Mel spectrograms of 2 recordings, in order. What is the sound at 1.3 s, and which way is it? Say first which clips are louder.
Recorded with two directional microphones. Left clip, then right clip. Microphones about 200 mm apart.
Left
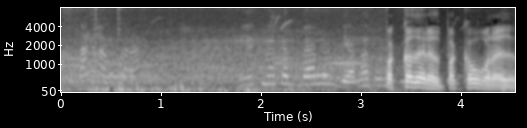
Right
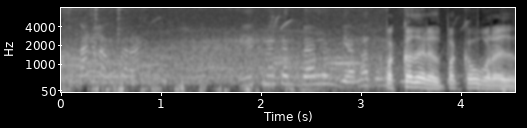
Vehicle: right 1 dB; 50° right (ahead or behind).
